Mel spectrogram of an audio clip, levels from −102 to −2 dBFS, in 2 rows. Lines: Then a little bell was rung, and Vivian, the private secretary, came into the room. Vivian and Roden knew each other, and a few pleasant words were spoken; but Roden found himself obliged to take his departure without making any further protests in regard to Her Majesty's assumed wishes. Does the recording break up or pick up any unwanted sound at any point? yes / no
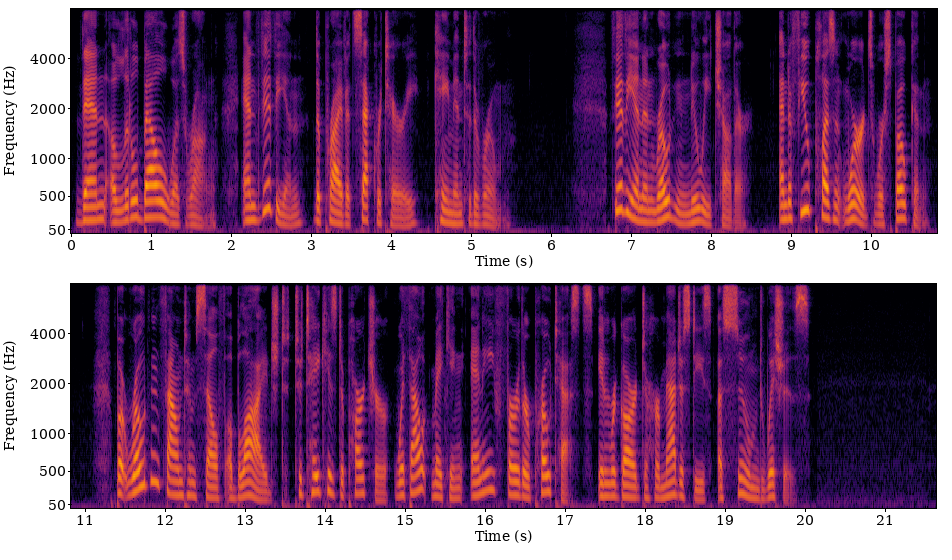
no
